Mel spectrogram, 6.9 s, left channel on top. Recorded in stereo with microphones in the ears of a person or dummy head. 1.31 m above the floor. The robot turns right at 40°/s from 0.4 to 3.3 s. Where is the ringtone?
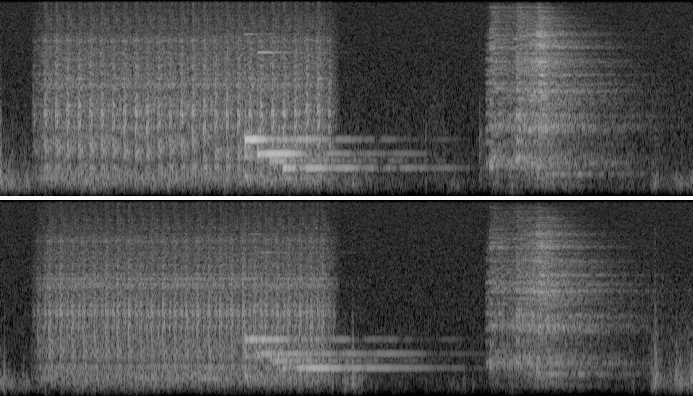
35° left, 1.3 m; by 3.3 s 70° left, 1.3 m.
